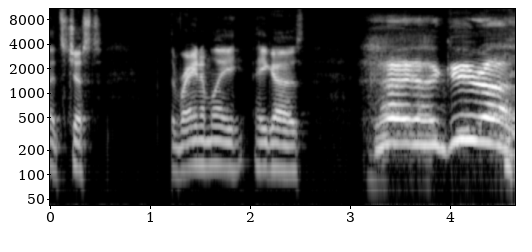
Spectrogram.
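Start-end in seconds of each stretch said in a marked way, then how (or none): 3.2-4.7 silly put-on monster voice, higher and louder. Retelling a film where Godzilla speaks to Anguillus: silly Godzilla voice. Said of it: "you think I'm just putting on silly voices".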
